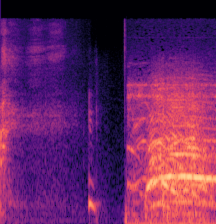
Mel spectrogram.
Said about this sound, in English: That's screaming. A good many dramatic situations begin with screaming.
